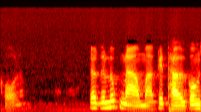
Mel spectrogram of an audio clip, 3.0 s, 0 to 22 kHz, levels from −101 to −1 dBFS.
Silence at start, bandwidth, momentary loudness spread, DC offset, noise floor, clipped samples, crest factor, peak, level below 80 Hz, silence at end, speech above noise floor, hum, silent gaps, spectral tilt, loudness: 0.05 s; 16 kHz; 12 LU; under 0.1%; -62 dBFS; under 0.1%; 20 dB; -6 dBFS; -64 dBFS; 0 s; 38 dB; 50 Hz at -70 dBFS; none; -6.5 dB/octave; -24 LUFS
